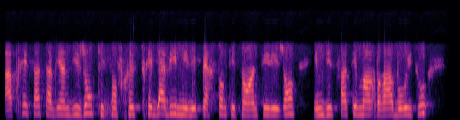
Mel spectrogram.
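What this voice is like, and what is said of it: Moroccan-accented French. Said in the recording (French): “t'as vu ton accent, on dirait Gad Dalmaleh ... je n'ai pas envie d'abandonner mon accent ... je suis marocaine”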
